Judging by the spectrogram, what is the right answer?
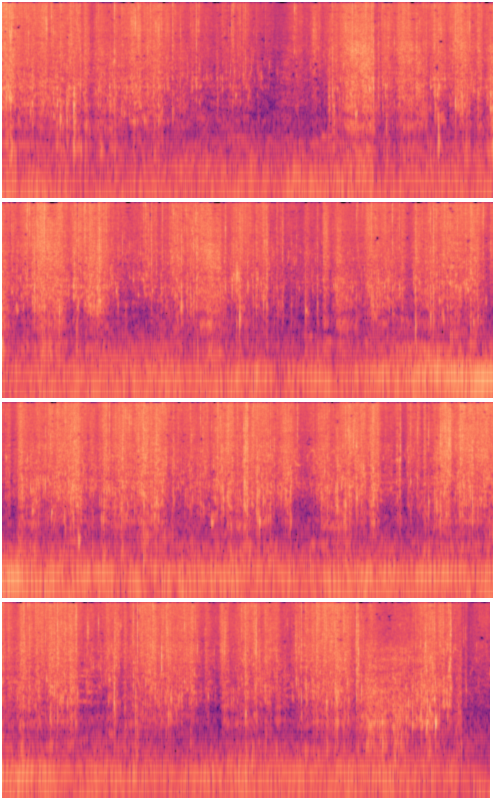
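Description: Soft, dusty reused pure cement crumbling in the hand and showering into a tub of water: a continuous patter and trickle of falling grains and powder hitting the water, with small splashes and crunches as pieces break off.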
